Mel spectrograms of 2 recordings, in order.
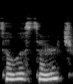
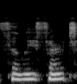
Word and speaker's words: Sylla Search: So this front screen says Sylla Search, rhyming with syllable fun and fairies. I said silly search initially and got a good laugh out of her, and she enjoyed that part.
